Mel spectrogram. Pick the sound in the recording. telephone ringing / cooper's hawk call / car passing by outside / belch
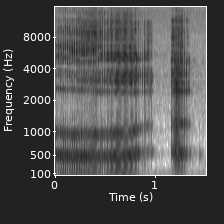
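belch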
